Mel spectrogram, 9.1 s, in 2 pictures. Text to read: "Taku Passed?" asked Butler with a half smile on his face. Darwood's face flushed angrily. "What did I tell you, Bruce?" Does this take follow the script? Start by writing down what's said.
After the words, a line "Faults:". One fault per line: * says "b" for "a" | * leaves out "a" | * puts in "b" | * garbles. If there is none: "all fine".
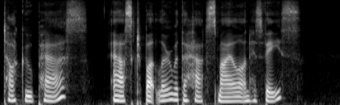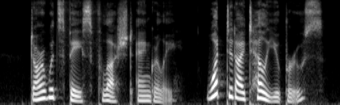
"Taku Pass?" asked Butler with a half smile on his face. Darwood's face flushed angrily. "What did I tell you, Bruce?"
Faults:
* says "Pass" for "Passed"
